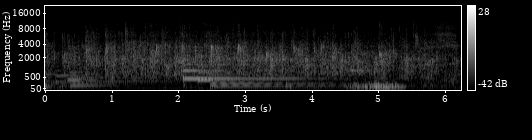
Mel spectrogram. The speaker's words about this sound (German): Ist okay, ist okay. Geben wir ihm den Applaus. Schauen wir ihn für das. Er ist gut.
